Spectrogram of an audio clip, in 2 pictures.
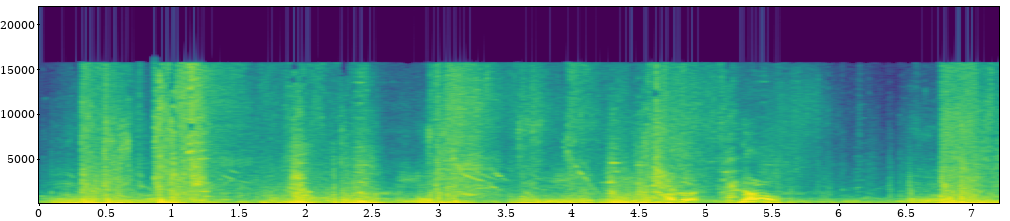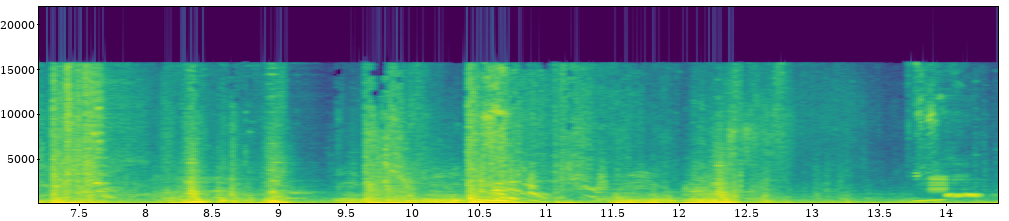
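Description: Glowing blades hum and clash with sharp crackling impacts.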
